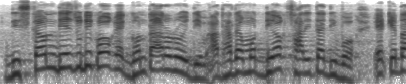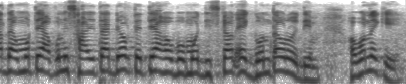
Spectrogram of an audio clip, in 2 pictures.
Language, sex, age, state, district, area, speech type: Assamese, male, 30-45, Assam, Kamrup Metropolitan, urban, spontaneous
